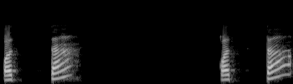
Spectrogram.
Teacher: अब हमने दाल को साइलेंट कर दिया, क़त्ता, क़ाफ को डायरेक्टली ता के साथ मिला दिया।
